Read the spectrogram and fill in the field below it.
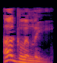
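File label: "uglily", British English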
